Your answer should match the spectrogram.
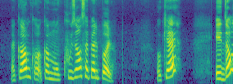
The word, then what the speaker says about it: cousin: Là, j'ai le S, il est entre le U et le I, il est entre deux voyelles, donc il va zozoter. Donc ça va faire cousin. D'accord? Comme mon cousin s'appelle Paul.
